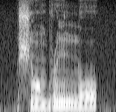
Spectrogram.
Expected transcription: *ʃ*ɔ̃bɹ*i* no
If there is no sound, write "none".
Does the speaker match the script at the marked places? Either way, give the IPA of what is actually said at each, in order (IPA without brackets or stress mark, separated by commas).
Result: ʃ, ĩ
